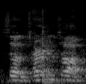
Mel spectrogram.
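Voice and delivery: rally the class to start talking; calling out to class. Real, not acted. Teacher tells the students to turn and talk, calling out.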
